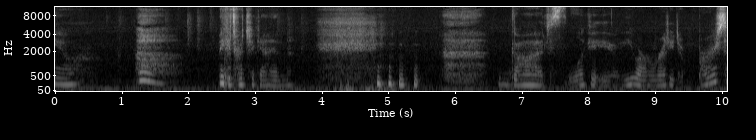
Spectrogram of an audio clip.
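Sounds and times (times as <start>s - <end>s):
speech: 2.5s - 6.0s, 6.6s - 10.0s
heavy breathing: 3.9s - 4.9s, 5.8s - 6.6s.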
